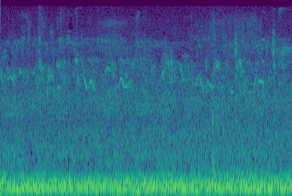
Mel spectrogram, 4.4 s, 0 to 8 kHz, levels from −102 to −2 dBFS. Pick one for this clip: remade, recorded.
recorded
